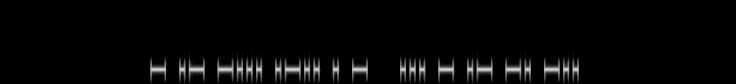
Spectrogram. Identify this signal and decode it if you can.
Morse code, heard as a keyed tone, about 25 wpm, 700 Hz. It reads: TABLET STAND
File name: practice / 25wpm / Difficult Words with Hints - 25wpm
